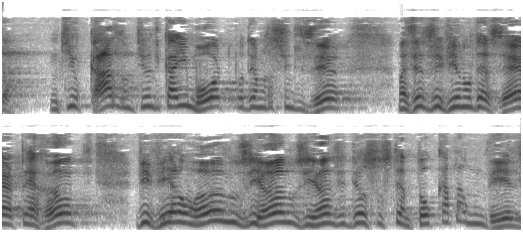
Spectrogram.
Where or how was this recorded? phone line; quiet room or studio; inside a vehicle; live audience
live audience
